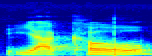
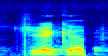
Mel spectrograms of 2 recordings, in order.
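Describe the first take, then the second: First: The name is said in a non-Gentile pronunciation. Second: The name is said in the Gentile pronunciation.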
